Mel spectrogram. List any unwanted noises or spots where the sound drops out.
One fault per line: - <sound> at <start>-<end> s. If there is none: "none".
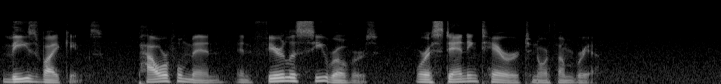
none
